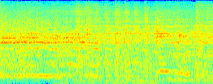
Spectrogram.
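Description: Live heavy metal concert heard from the crowd: a long held note with a slight waver breaks off about a second in, and a lower, falling tone follows near the end, over band and crowd noise.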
